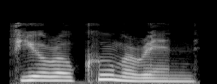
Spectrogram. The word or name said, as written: furocoumarin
